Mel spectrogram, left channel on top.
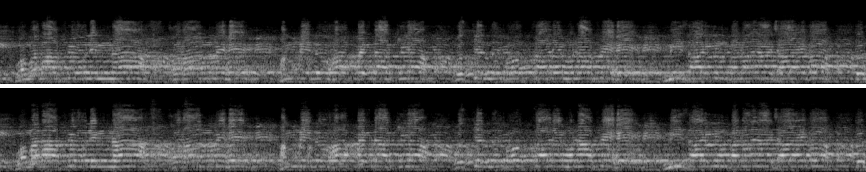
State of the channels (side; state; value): both; normal; correlation 0.48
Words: وَمَنَافِعُ لِلنَّاسِ، قرآن میں ہے ہم نے لوہا پیدا کیا، اس کے اندر بہت سارے منافع ہے۔ میزائل بنایا جائے گا تو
